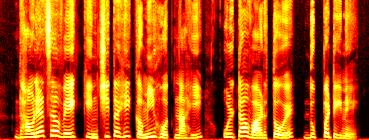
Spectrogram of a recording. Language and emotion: Marathi, neutral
